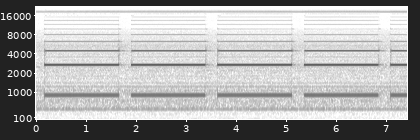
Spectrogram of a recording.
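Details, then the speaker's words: IBM 5150 PC at power-on with a newly fitted PC speaker: five long, evenly spaced high beeps about 1.7 seconds apart. These are POST error beeps from the existing error conditions. "now we should hear it beep when we get the computer on because it will still have all those error messages"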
